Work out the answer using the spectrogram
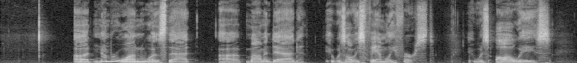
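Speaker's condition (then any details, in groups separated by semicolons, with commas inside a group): Repeated vocal cord surgery; few weeks after 19th vocal cord surgery at University of Michigan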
